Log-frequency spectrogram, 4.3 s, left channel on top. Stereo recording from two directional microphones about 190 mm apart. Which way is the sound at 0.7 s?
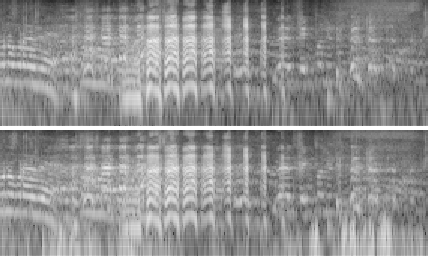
20° left (ahead or behind).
